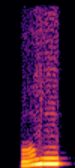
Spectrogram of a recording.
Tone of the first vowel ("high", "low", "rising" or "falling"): rising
